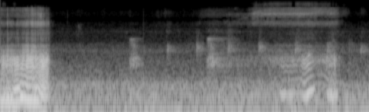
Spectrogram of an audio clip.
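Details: Long-haired black-and-tan Chihuahua asleep, one loud wheezy snore with a squeaky whistle at the start, then faint nasal breaths and a small whistled squeak near the end, steady low hum underneath.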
